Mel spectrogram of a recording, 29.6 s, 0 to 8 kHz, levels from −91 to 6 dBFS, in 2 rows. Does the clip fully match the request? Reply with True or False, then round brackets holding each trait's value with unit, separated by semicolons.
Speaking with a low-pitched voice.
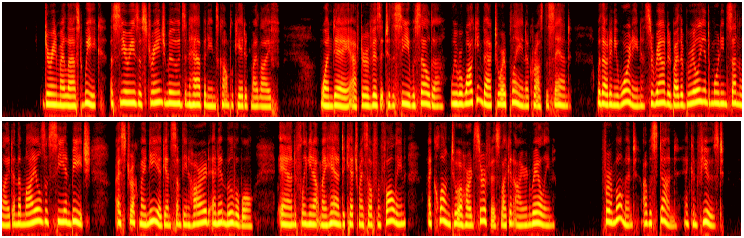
False (225 Hz)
